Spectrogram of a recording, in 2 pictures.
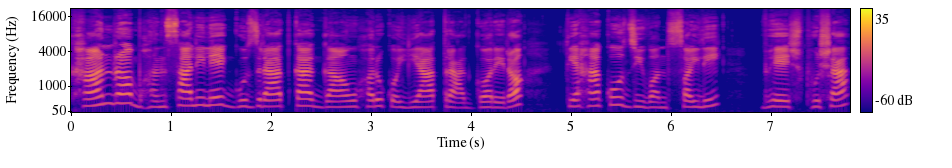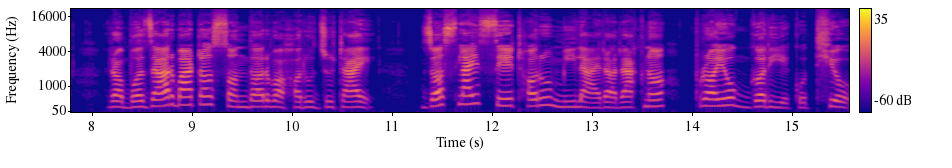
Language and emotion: Nepali, neutral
